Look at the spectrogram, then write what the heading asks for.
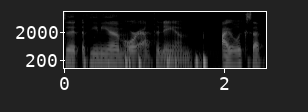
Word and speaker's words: Athenaeum: Athenaeum, like Athena.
